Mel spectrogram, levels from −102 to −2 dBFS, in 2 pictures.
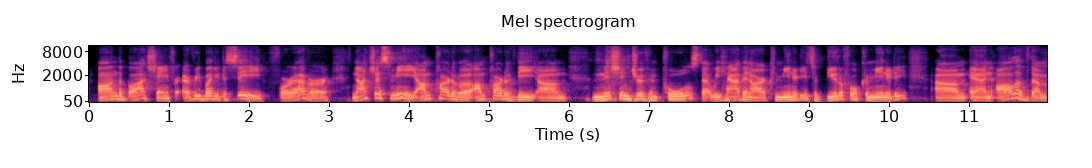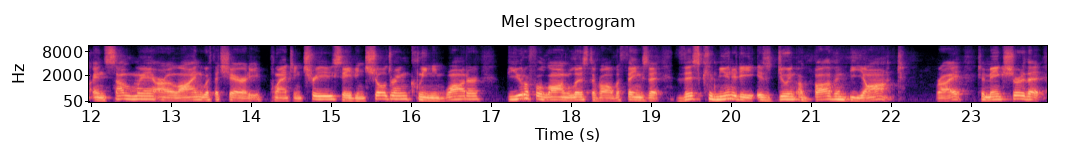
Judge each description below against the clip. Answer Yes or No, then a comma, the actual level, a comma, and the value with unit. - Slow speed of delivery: No, average, 180 wpm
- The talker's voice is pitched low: Yes, low, 125 Hz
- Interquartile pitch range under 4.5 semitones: No, average, 4.8 semitones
